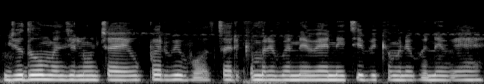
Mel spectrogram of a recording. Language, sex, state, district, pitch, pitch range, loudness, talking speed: Hindi, female, Rajasthan, Bikaner, 205 Hz, 205-210 Hz, -15 LUFS, 235 wpm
